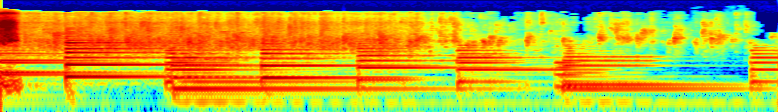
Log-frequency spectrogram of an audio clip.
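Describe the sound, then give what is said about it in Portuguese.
A crowd applauds Jesus, clapping steadily over sustained keyboard chords that change roughly every second, the dense patter of hands running throughout and fading slightly toward the end. “Então aplaude Jesus.”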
